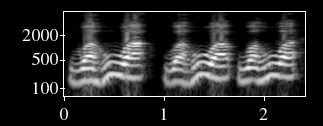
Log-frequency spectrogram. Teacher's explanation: ہونٹ کو گول کر کے آپ کہیں گے تو بہت صاف جو ہے واو کا مخرج آئے گا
